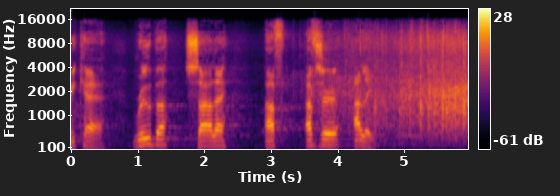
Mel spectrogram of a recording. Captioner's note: applause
